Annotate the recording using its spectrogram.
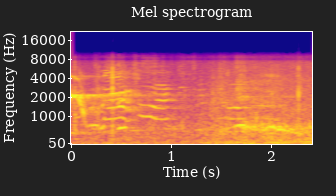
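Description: Young children's voices calling out and chattering in the open, with a general outdoor hubbub underneath.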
